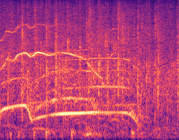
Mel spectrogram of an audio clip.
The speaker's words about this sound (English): We can have another round of applause for them.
